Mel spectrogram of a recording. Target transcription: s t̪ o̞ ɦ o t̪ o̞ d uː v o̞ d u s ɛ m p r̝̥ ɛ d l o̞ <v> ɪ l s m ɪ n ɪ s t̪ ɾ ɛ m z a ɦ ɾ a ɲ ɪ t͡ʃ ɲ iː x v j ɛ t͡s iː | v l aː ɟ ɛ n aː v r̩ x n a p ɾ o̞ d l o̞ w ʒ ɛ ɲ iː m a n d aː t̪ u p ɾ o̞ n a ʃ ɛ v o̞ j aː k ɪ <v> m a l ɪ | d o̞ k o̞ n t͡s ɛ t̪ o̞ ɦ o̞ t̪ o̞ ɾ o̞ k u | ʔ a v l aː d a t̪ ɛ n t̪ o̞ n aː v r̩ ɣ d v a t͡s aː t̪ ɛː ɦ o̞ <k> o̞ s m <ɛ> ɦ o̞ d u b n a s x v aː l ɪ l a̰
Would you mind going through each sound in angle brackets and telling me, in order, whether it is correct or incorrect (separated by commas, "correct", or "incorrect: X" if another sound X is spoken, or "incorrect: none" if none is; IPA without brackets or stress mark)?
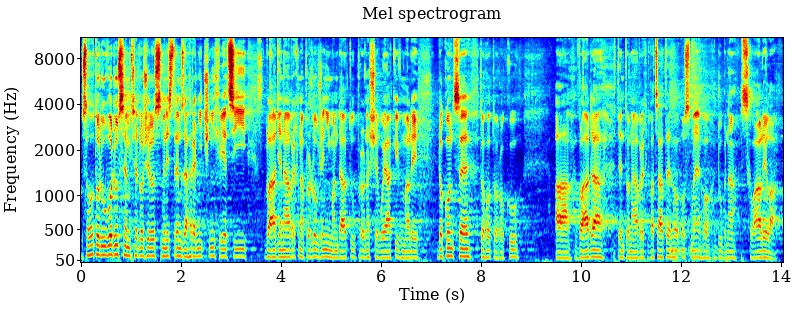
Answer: incorrect: ʒ, correct, incorrect: ʔ, incorrect: ɛː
